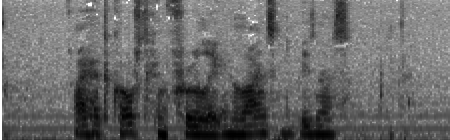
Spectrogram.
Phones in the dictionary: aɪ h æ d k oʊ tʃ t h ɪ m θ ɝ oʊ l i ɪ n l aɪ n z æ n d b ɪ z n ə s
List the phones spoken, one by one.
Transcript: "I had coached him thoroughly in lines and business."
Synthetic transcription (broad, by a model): aɪ h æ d k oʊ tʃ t h ɪ m f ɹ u l i ɪ n l aɪ n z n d b ɪ z n ə s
